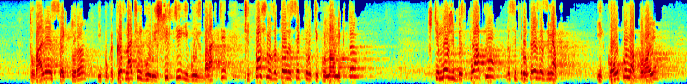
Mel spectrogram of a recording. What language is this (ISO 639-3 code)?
bul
